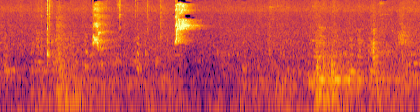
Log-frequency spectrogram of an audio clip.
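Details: Green violin lovebird couple heard in the morning: two short, piercing high chirps about a second apart, the second louder, then faint softer twittering over a quiet background.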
